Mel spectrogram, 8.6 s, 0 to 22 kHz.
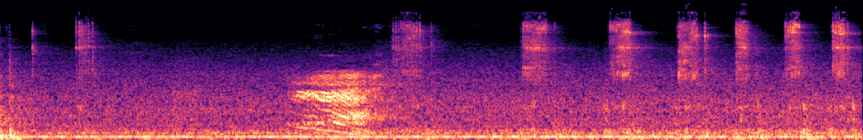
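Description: A ratchet wrench works a spark plug loose on a 2006 Vauxhall Corsa C 1.0, with quick bursts of ratcheting clicks toward the end over a constant low workshop hum and a brief squeak partway through.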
